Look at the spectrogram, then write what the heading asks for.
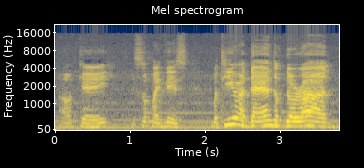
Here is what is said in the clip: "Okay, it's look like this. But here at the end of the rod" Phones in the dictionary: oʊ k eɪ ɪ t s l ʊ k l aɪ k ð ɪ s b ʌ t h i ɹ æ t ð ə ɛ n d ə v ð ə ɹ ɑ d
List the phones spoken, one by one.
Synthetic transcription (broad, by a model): oʊ k eɪ ɪ t s n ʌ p l aɪ k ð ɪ s b ʌ t h i ɹ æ t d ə ɛ n d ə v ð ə ɹ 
